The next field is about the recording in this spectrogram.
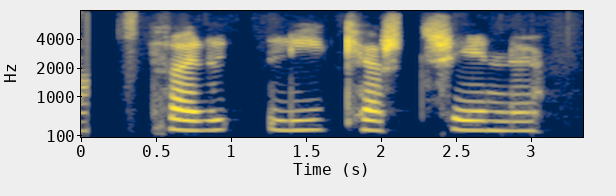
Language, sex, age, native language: Icelandic, male, 8, Icelandic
